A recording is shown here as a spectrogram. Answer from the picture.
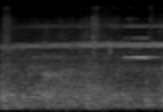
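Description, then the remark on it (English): A train departing from a station platform rumbles steadily along the rails with a high, sustained squeal of wheels running through it, continuous, with no voices present. “Bet we're just missing a Richmond train, but that's life.”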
